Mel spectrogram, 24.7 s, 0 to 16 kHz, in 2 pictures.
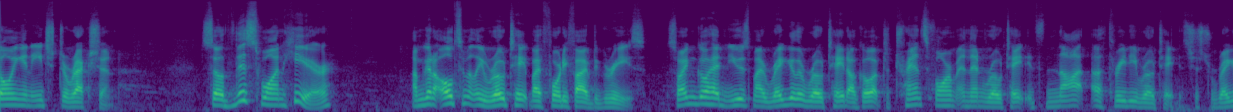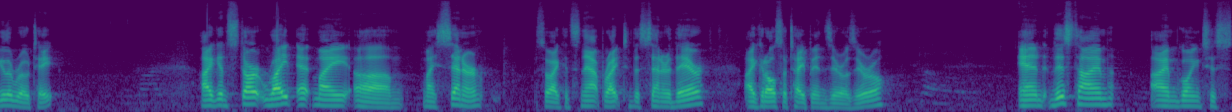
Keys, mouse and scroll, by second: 1.4 middle click, 2.1 middle click, 2.2 click, 3.4 click, 8.6 click, 13.7 click, 16.2-18.5 scroll up 6, 19.5 click, 21.7 scroll down 5, 22.2 scroll.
